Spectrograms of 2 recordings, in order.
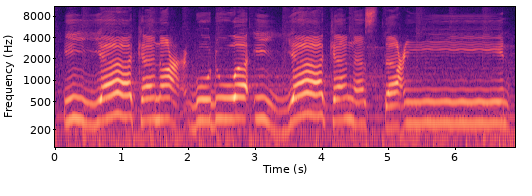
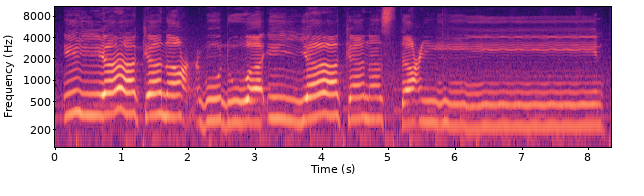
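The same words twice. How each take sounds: No difference in how they are said.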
